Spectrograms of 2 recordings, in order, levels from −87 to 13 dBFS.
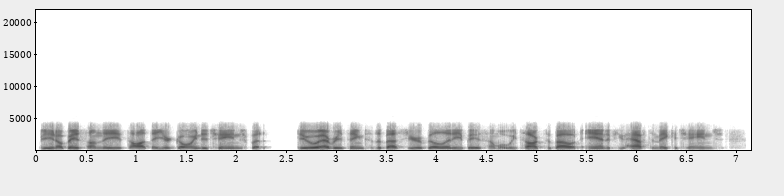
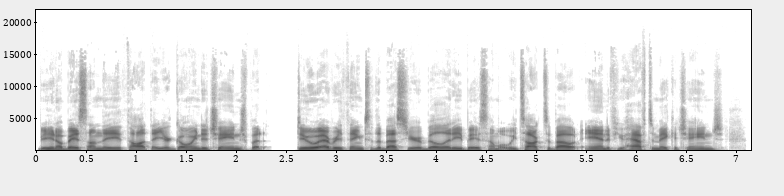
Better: second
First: phone-call audio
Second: none

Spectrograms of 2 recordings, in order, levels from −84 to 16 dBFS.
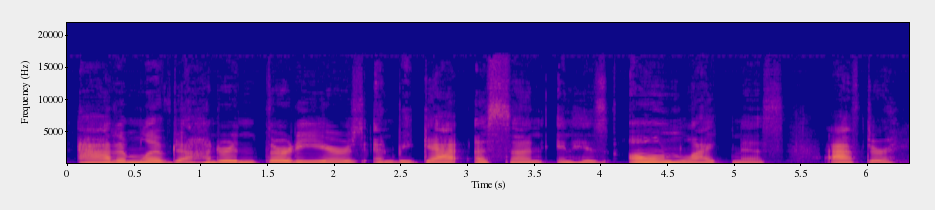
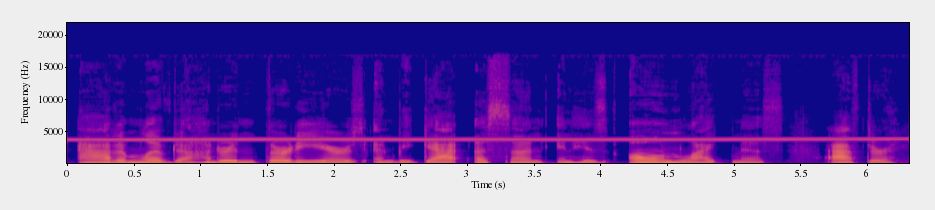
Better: first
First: none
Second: high-pitched whine; loud; throughout; 4 kHz, 10 dB below the speech

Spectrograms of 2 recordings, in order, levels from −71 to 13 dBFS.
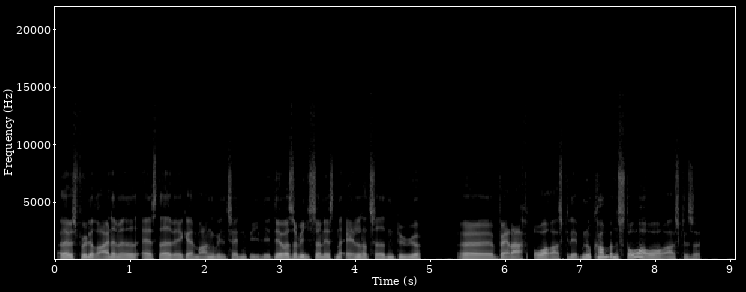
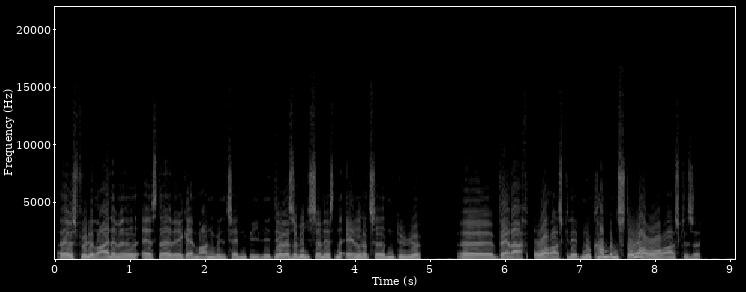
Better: first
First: none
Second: distortion; heavy; 7 dB below the speech

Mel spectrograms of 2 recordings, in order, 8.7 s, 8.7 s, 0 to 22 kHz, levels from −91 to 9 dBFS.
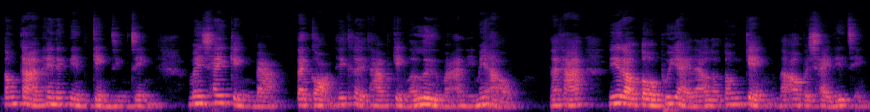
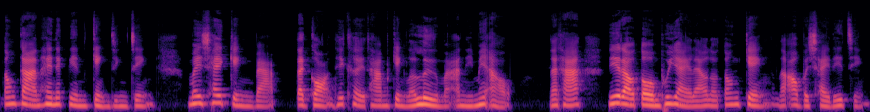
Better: second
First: off-mic speech; far // room echo; very slight; dies away in 0.2 s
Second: none

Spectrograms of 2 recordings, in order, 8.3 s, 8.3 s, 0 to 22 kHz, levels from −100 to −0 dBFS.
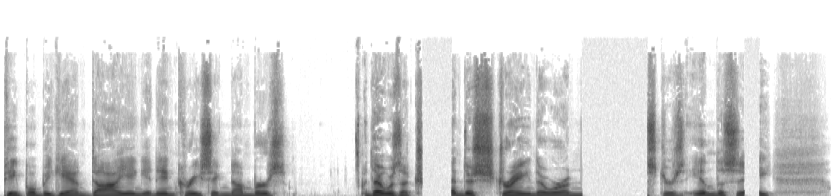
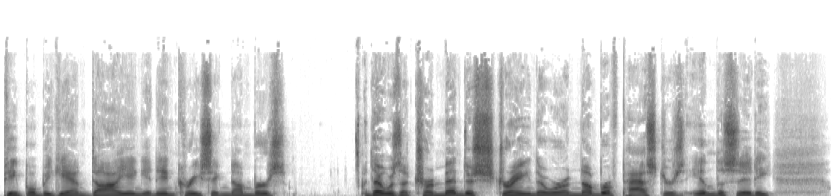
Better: second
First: audio cutting out; at 4 s, at 6 s for 0.5 s and at 7.5 s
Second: none

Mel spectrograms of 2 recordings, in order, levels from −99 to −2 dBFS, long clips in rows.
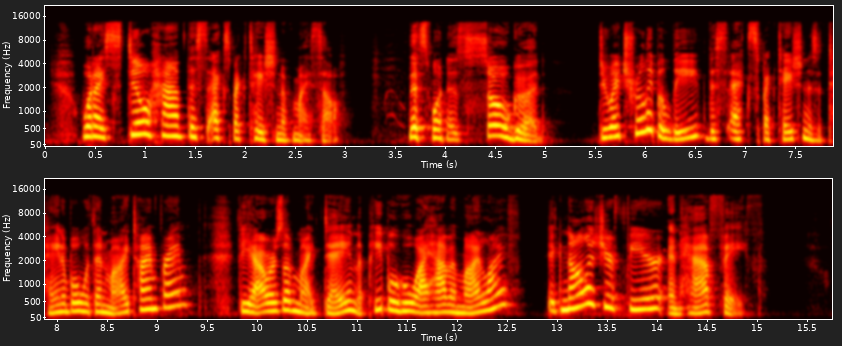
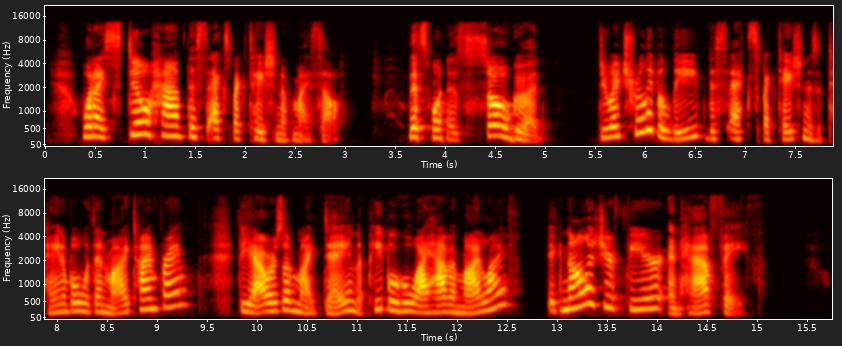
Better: first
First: none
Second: thin; somewhat; fading below 550 Hz

